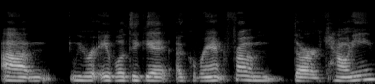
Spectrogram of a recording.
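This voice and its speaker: Over a quiet background, a woman with fairly low pitch and fairly even intonation has an unremarkable speaking voice. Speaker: occupational therapist presenter. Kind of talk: webinar presentation and Q&A.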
